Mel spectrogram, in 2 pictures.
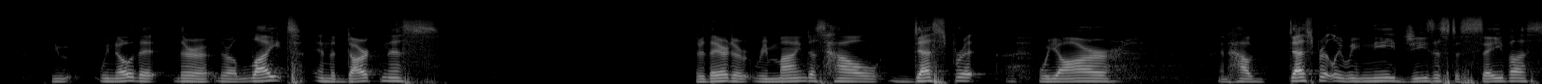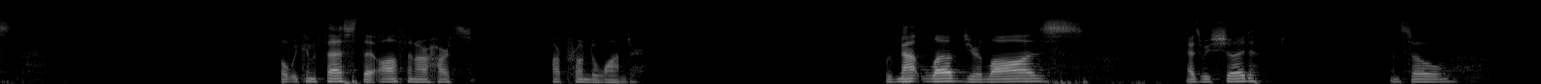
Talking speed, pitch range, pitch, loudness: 95 wpm, 120-145 Hz, 135 Hz, -36 LUFS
